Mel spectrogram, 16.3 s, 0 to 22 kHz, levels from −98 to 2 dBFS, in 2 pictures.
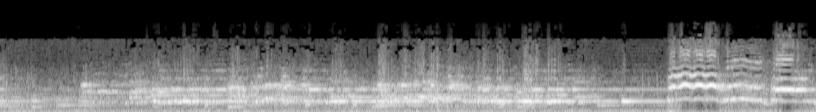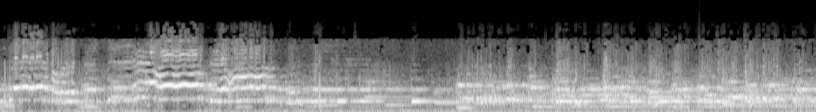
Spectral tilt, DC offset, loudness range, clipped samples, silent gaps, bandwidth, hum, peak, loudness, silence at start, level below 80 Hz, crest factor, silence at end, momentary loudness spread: -7 dB/octave; 3%; 4 LU; under 0.1%; none; 6.8 kHz; none; 0 dBFS; -9 LUFS; 0 s; -28 dBFS; 8 dB; 0 s; 8 LU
